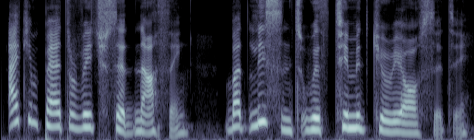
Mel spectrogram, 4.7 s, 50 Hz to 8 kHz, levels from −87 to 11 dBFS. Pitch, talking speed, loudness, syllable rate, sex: 205 Hz, 115 wpm, -17 LUFS, 4.6 syllables/s, female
